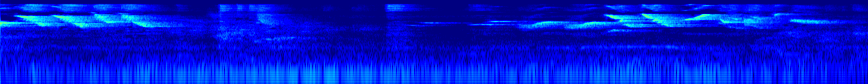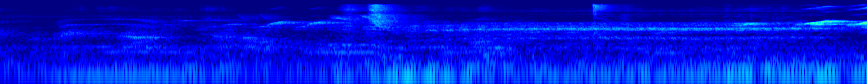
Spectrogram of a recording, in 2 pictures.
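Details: Double-collared seedeater singing several separate bursts of rapid, high, chattering and whistled notes, with quieter gaps of soft background hum between phrases.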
